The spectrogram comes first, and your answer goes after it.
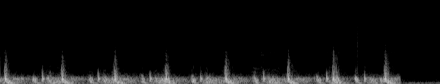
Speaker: this 52-year-old woman is fibrillating but has tight mital stenosis with a pliable valve the first heart son is loud and varies in intensity a loud opening snap is heard following the second heart sound and then a rumbling murmur which fills diast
